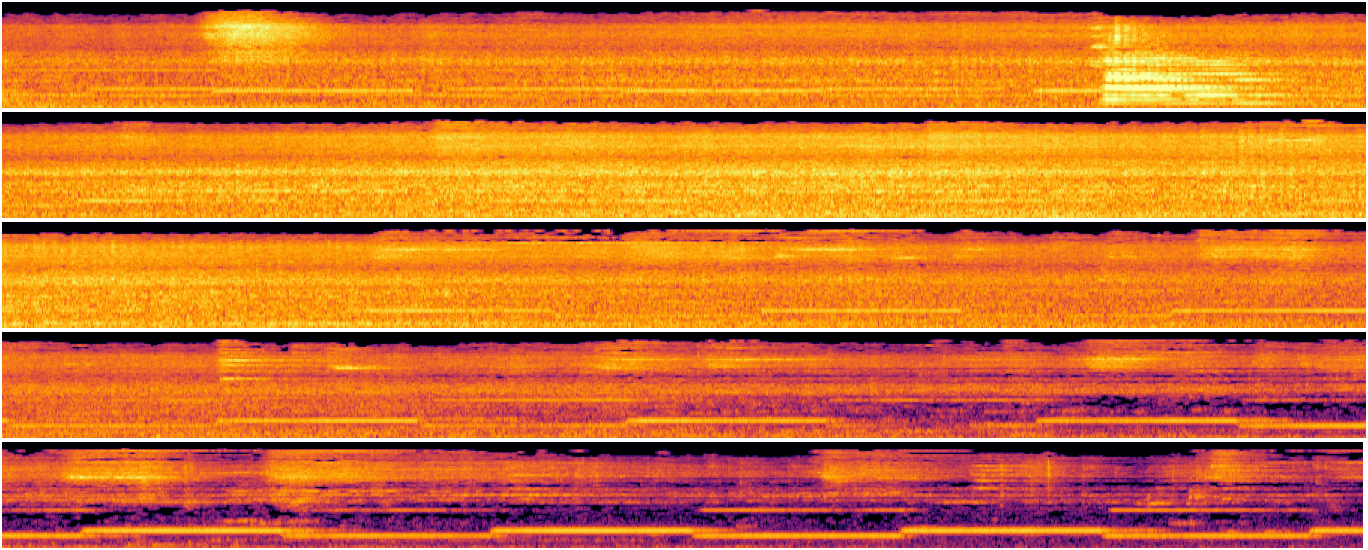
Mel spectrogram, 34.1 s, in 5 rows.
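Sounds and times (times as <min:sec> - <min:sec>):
train wheels rumbling on rails: 0:00.0 - 0:34.0
locomotive horn blast: 0:05.4 - 0:06.6.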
